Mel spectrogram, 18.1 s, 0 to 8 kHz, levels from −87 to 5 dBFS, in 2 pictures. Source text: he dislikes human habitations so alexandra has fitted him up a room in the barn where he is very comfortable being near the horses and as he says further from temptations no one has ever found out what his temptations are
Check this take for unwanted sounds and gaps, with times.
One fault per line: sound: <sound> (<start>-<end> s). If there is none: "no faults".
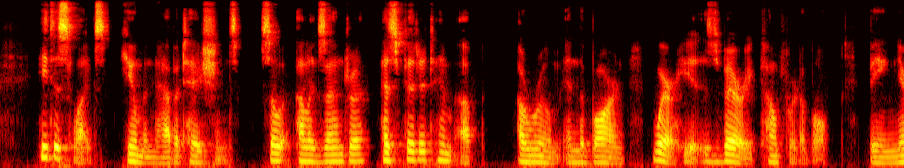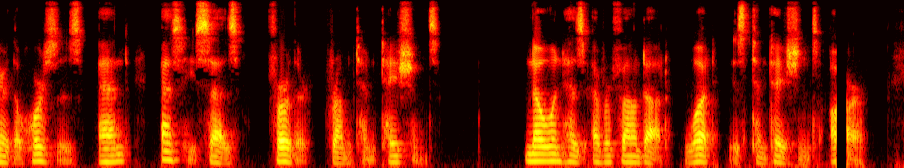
sound: dropout (17.4-17.5 s)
